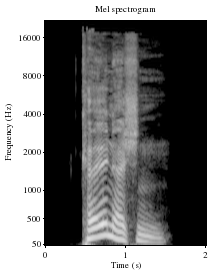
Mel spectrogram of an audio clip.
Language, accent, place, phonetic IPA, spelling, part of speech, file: German, Germany, Berlin, [ˈkœlnɪʃn̩], kölnischen, adjective, De-kölnischen.ogg
- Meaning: inflection of kölnisch: 1. strong genitive masculine/neuter singular 2. weak/mixed genitive/dative all-gender singular 3. strong/weak/mixed accusative masculine singular 4. strong dative plural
